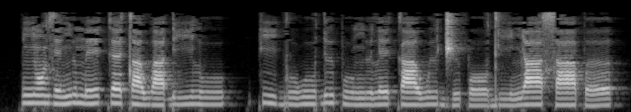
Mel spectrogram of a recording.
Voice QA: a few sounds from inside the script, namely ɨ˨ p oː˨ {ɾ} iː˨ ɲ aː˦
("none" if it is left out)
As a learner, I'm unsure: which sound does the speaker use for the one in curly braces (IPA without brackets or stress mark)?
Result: d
